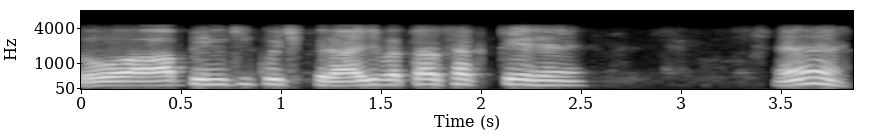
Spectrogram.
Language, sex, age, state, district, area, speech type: Hindi, male, 45-60, Madhya Pradesh, Hoshangabad, urban, conversation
